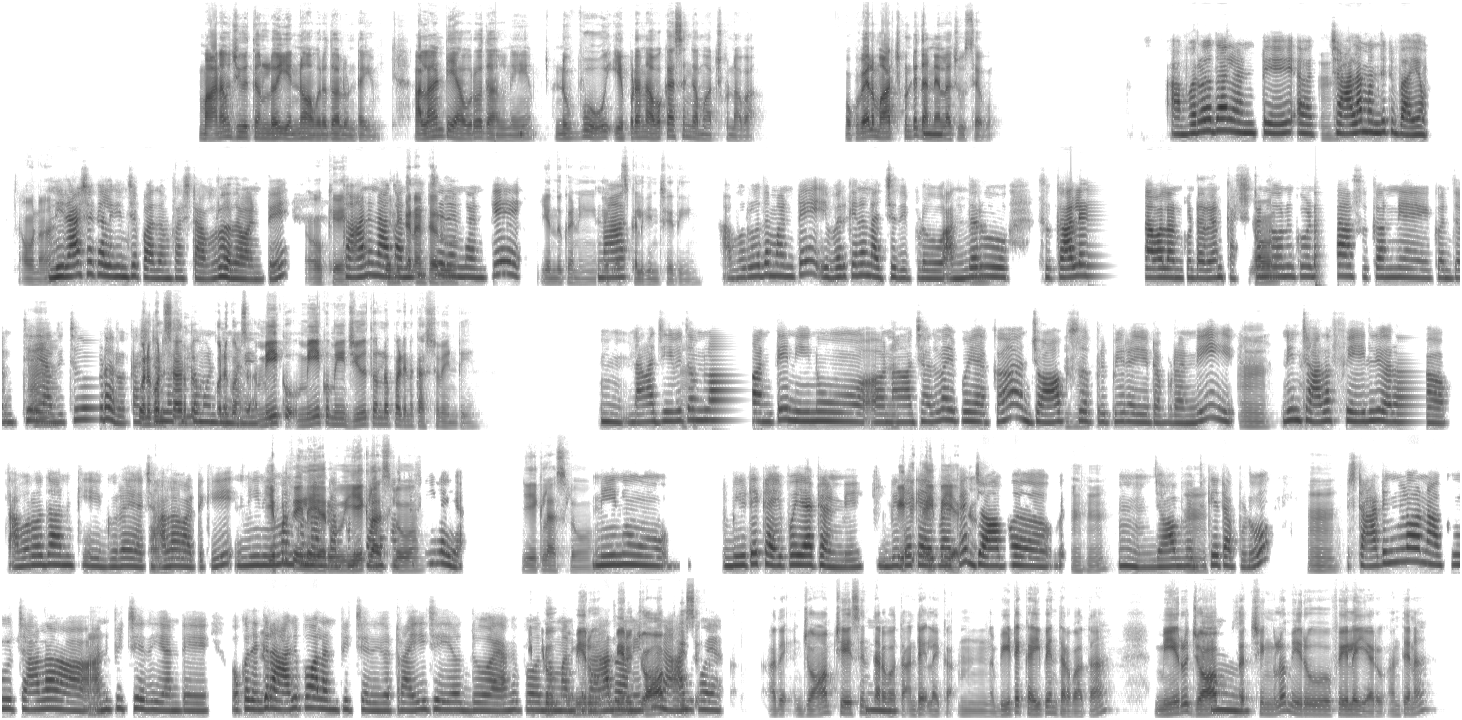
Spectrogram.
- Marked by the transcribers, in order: other background noise; in English: "ఫస్ట్"; giggle; distorted speech; in English: "జాబ్స్"; in English: "ఫెయిల్యూర్"; in English: "ఫస్ట్"; in English: "క్లాస్‌లో?"; in English: "క్లాస్‌లో?"; in English: "బీటెక్"; in English: "బీటెక్"; in English: "బీటెక్"; in English: "జాబ్"; in English: "స్టార్టింగ్‌లో"; in English: "ట్రై"; in English: "జాబ్"; in English: "జాబ్"; in English: "లైక్"; in English: "బీటెక్"; in English: "జాబ్ సెర్చింగ్‌లో"
- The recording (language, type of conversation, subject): Telugu, podcast, జీవితంలోని అవరోధాలను మీరు అవకాశాలుగా ఎలా చూస్తారు?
